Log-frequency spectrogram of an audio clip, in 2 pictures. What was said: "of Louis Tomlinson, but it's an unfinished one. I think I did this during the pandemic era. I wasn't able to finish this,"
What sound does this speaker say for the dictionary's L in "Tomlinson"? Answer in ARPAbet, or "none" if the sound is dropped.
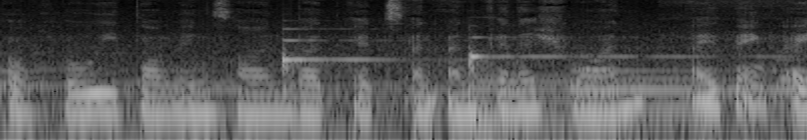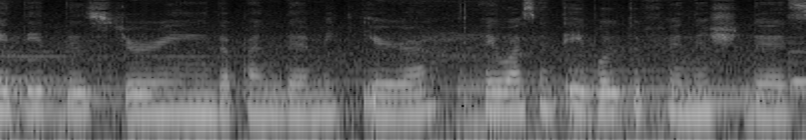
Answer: none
